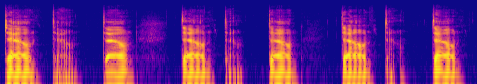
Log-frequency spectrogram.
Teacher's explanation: medium down and then kind of sliding back up and you can go back up to the initial points like · the goal is to have your first and third pitch be about the same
